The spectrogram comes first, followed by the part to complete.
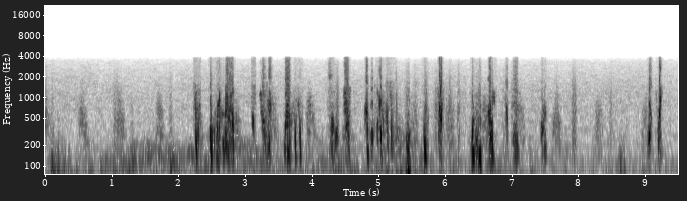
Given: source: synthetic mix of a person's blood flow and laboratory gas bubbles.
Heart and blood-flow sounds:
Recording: Doppler ultrasound of blood flow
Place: subclavian vein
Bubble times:
2.21-2.34 s: bubbles
2.44-2.86 s: bubbles
3.08-3.16 s: bubbles
3.20-3.41 s: bubbles
3.55-3.87 s: bubbles
4.22-4.41 s: bubbles
4.46-4.58 s: bubbles
4.77-5.26 s: bubbles
5.64-5.75 s: bubbles
5.87-5.99 s: bubbles
6.37-6.54 s: bubbles
6.62-6.77 s: bubbles
6.89-6.95 s: bubbles
7.01-7.12 s: bubbles
7.42-7.54 s: bubbles
9.02-9.12 s: bubbles
9.16-9.27 s: bubbles
From the record:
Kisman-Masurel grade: 233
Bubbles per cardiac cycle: several, 3 to 8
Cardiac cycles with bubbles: 50 to 99%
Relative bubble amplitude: loud (0.450 to 0.775)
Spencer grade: 3 (all of the cardiac periods contain showers or single bubble signals, but not dominating or overriding the cardiac motion signals)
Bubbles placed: anywhere in the cardiac cycle

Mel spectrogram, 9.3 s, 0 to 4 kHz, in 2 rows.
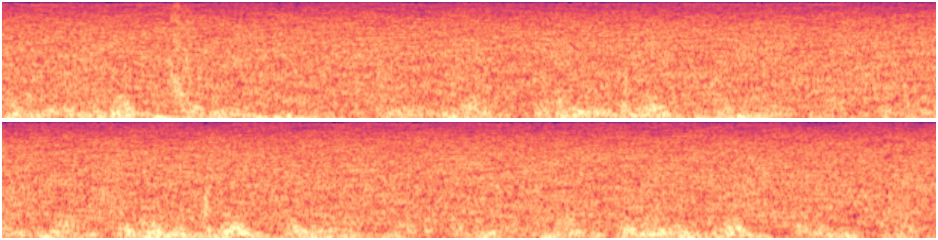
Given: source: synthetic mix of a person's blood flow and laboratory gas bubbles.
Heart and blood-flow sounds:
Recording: Doppler ultrasound of blood flow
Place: precordium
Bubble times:
0.81-1.27 s: bubbles
2.67-2.74 s: bubbles
6.67-6.91 s: bubbles
From the record:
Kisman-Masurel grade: 121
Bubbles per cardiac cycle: 1 to 2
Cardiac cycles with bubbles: 10 to 50%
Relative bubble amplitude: barely perceptible (0.100 to 0.250)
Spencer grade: 2 (many but less than half of the cardiac periods contain bubble signals, singularly or in groups)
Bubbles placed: anywhere in the cardiac cycle

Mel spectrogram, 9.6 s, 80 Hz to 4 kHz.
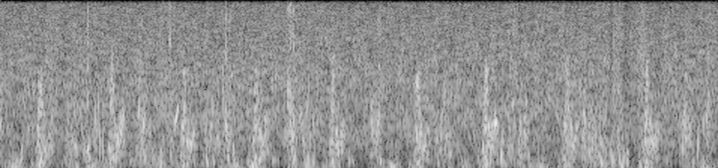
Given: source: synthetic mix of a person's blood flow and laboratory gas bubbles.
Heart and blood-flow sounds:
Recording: Doppler ultrasound of blood flow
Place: precordium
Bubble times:
0.26-0.34 s: bubbles
1.06-1.40 s: bubbles
1.85-2.43 s: bubbles
2.70-2.90 s: bubbles
2.94-3.15 s: bubbles
3.66-4.23 s: bubbles
4.62-4.69 s: bubbles
5.02-5.12 s: bubbles
5.58-5.66 s: bubbles
5.77-5.86 s: bubbles
5.89-6.02 s: bubbles
6.64-6.97 s: bubbles
7.75-8.40 s: bubbles
9.02-9.21 s: bubbles
9.25-9.46 s: bubbles
From the record:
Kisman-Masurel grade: 242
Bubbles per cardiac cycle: several, 3 to 8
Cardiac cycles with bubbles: 100%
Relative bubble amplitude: moderate (0.250 to 0.450)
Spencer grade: 3 (all of the cardiac periods contain showers or single bubble signals, but not dominating or overriding the cardiac motion signals)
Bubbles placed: only in the low amplitude regions of the cardiac cycle

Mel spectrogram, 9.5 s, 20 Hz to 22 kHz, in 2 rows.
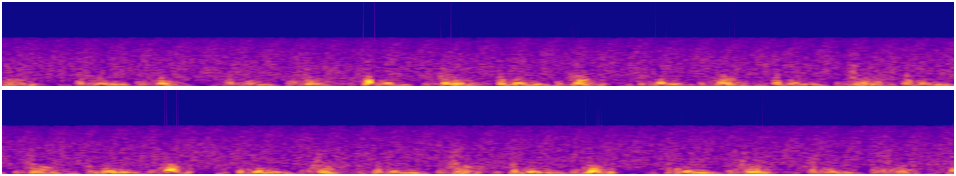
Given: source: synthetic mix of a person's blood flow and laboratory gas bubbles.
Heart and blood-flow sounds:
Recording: Doppler ultrasound of blood flow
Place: precordium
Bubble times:
no bubbles
From the record:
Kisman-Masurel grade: 000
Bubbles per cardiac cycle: 0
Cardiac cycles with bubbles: 0%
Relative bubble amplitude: no bubbles discernible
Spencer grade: 0 (complete lack of bubble signals)

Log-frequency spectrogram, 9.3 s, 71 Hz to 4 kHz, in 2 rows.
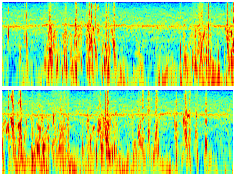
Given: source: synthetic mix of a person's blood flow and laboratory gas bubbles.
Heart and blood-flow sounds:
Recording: Doppler ultrasound of blood flow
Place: precordium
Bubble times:
0.00-0.06 s: bubbles
0.09-0.15 s: bubbles
0.33-0.54 s: bubbles
0.79-1.63 s: bubbles
1.66-2.33 s: bubbles
3.53-3.60 s: bubbles
3.73-4.20 s: bubbles
4.28-4.38 s: bubbles
4.42-5.15 s: bubbles
5.21-6.00 s: bubbles
6.21-6.29 s: bubbles
6.36-7.01 s: bubbles
7.11-7.27 s: bubbles
7.32-7.88 s: bubbles
8.06-8.20 s: bubbles
8.23-8.57 s: bubbles
8.66-8.84 s: bubbles
From the record:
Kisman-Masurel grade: 333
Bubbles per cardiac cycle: rolling drumbeat, 9 or more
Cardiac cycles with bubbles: 50 to 99%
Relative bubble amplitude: loud (0.450 to 0.775)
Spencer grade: 3 (all of the cardiac periods contain showers or single bubble signals, but not dominating or overriding the cardiac motion signals)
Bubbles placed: anywhere in the cardiac cycle

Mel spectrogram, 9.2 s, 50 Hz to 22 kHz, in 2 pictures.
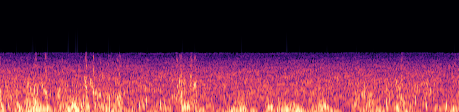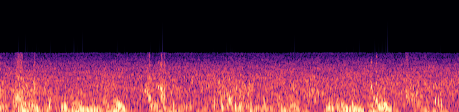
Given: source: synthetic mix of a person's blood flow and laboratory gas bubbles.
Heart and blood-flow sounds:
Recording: Doppler ultrasound of blood flow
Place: precordium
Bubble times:
0.00-0.54 s: bubbles
0.57-1.27 s: bubbles
1.35-2.00 s: bubbles
3.49-4.35 s: bubbles
4.44-4.52 s: bubbles
4.58-5.28 s: bubbles
5.35-5.52 s: bubbles
5.96-6.54 s: bubbles
6.69-7.18 s: bubbles
7.22-7.28 s: bubbles
7.50-7.80 s: bubbles
7.99-8.05 s: bubbles
8.07-8.23 s: bubbles
8.26-8.44 s: bubbles
8.60-9.04 s: bubbles
From the record:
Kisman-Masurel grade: 332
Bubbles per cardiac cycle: rolling drumbeat, 9 or more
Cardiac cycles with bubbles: 50 to 99%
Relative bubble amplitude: moderate (0.250 to 0.450)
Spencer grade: 3 (all of the cardiac periods contain showers or single bubble signals, but not dominating or overriding the cardiac motion signals)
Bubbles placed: anywhere in the cardiac cycle

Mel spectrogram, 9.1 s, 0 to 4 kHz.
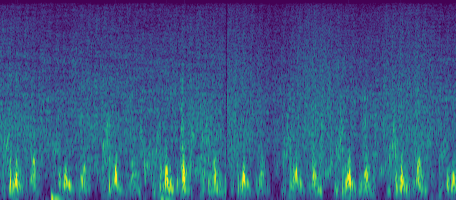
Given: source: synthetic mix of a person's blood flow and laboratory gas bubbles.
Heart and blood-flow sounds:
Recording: Doppler ultrasound of blood flow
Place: precordium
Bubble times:
2.79-2.96 s: bubbles
7.66-7.70 s: bubbles
From the record:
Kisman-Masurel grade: 121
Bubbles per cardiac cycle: 1 to 2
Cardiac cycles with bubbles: 10 to 50%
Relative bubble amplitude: barely perceptible (0.100 to 0.250)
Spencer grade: 2 (many but less than half of the cardiac periods contain bubble signals, singularly or in groups)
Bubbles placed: only in the low amplitude regions of the cardiac cycle

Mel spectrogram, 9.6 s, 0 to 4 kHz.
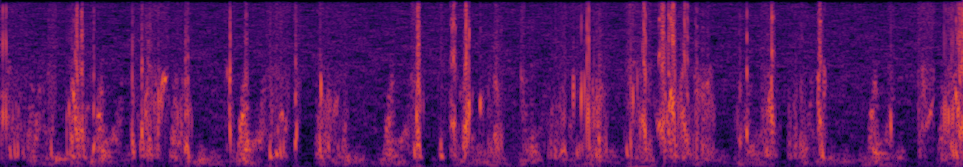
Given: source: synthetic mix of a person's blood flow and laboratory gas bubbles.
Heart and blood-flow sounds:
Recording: Doppler ultrasound of blood flow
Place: precordium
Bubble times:
0.00-0.28 s: bubbles
0.47-0.56 s: bubbles
0.64-0.98 s: bubbles
1.30-1.93 s: bubbles
2.24-2.35 s: bubbles
2.44-2.49 s: bubbles
2.66-2.90 s: bubbles
2.93-3.01 s: bubbles
3.16-3.49 s: bubbles
4.10-4.25 s: bubbles
4.37-4.73 s: bubbles
4.79-5.05 s: bubbles
5.21-5.25 s: bubbles
5.29-5.36 s: bubbles
5.46-6.09 s: bubbles
6.24-7.15 s: bubbles
7.36-7.51 s: bubbles
7.60-7.81 s: bubbles
7.88-8.09 s: bubbles
8.16-8.29 s: bubbles
8.88-8.95 s: bubbles
9.17-9.35 s: bubbles
9.40-9.64 s: bubbles
From the record:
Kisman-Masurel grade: 342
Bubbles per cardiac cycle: rolling drumbeat, 9 or more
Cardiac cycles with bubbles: 100%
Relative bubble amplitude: moderate (0.250 to 0.450)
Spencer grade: 3 (all of the cardiac periods contain showers or single bubble signals, but not dominating or overriding the cardiac motion signals)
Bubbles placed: anywhere in the cardiac cycle

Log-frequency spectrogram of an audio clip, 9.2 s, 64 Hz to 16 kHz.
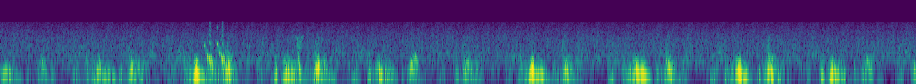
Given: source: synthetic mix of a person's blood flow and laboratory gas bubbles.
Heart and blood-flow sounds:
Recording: Doppler ultrasound of blood flow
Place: precordium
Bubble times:
2.00-2.30 s: bubbles
2.94-3.06 s: bubbles
From the record:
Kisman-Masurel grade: 112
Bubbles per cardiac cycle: 1 to 2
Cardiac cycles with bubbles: 1 to 10%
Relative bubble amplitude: moderate (0.250 to 0.450)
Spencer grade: 1 (occasional bubble signal discernible with the cardiac motion signal, with majority of cardiac periods free of bubbles)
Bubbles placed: only in the low amplitude regions of the cardiac cycle

